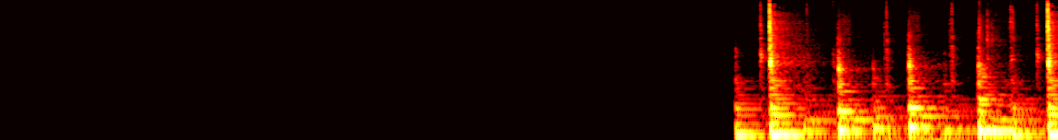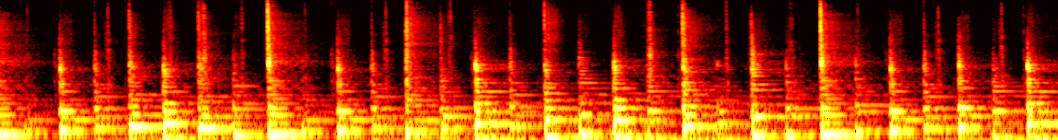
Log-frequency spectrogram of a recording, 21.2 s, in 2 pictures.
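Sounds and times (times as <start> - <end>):
clean bass: 7.4 - 21.1.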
